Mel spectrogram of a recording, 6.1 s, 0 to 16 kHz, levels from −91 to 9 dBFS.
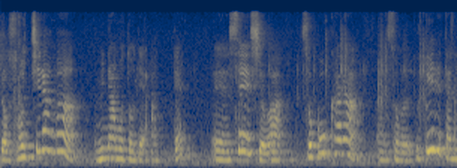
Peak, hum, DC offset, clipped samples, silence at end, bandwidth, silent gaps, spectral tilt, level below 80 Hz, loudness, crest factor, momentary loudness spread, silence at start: -6 dBFS; none; under 0.1%; under 0.1%; 0 s; 12.5 kHz; none; -5.5 dB/octave; -64 dBFS; -23 LUFS; 18 dB; 12 LU; 0 s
